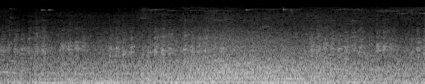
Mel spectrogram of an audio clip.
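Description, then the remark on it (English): A steady, loud rumble of a moving passenger train heard from inside the carriage, travelling towards Santa Cruz from Majuera towards the Deodoro Olympic Zone, with dense low-frequency roar and faint rattling, continuous throughout with no speech. “We're on the train towards Santa Cruz from Majuera towards the Deodoro Olympic Zone.”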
